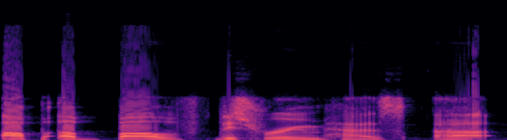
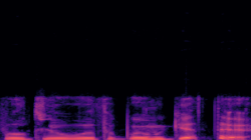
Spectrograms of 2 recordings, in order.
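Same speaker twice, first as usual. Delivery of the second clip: very high, dismissive, mocking put-on voice; 11 semitones higher than usual. Quoting how the others responded earlier, the speaker is mock-imitating the others. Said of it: "Why did you make that voice for us? We were being reasonable, nice people".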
